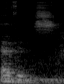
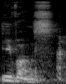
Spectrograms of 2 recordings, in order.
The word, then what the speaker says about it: Evans: is like no no that's not how it's pronounced here it's evans so listen so for all you guys watching my room name is evans it's not ever we just got tired of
